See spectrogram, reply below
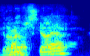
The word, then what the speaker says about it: Granovskaya: Marina Granovskaya, I can't pronounce it, Granovskaya. – Yeah, that's it.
